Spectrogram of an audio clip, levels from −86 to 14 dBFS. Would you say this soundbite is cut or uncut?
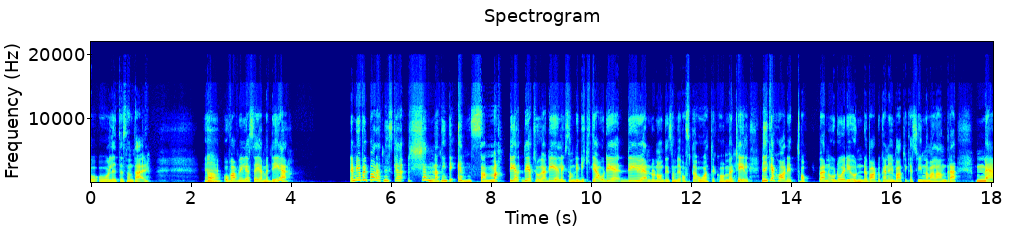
cut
